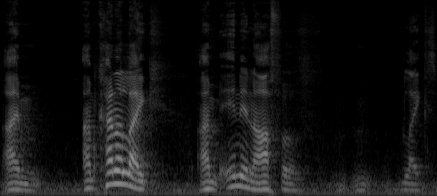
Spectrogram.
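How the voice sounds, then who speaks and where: A man in his late twenties tells a long personal story in a loose, rambling way, stopping and restarting as he tries to get his dates straight. His voice sits at an ordinary middle pitch, and a faint noise hangs in the background of the recording. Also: very animated, unhurried, a bit bright. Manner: rambling, loses track of dates, many restarts and fillers. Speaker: podcast guest telling his testimony. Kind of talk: casual podcast storytelling.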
